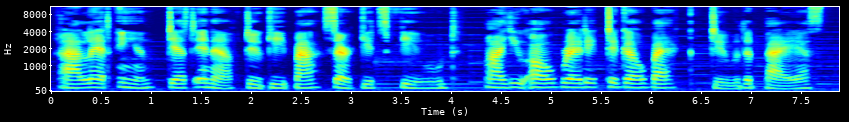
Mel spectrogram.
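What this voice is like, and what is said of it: Ridiculous put-on accent. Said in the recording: “that ridiculous accent”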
